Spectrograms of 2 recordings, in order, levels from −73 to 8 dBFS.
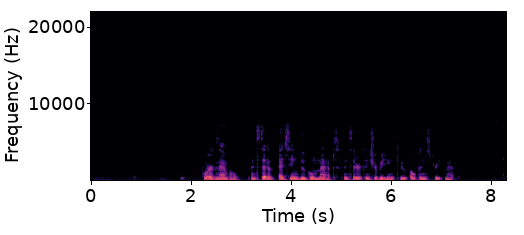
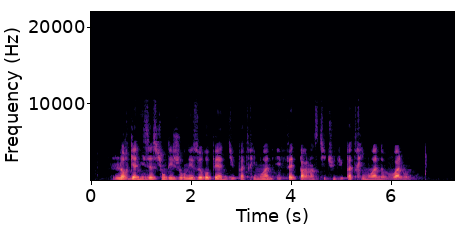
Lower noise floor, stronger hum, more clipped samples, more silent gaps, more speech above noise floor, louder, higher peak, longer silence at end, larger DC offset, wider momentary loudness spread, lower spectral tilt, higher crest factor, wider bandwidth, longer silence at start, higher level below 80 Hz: about the same, -71 dBFS vs -71 dBFS; neither; neither; neither; second, 43 dB vs 50 dB; second, -29 LUFS vs -22 LUFS; second, -8 dBFS vs -2 dBFS; first, 1.05 s vs 0.85 s; neither; second, 11 LU vs 14 LU; first, -8.5 dB/octave vs -6.5 dB/octave; about the same, 22 dB vs 20 dB; second, 7.4 kHz vs 10 kHz; first, 1.8 s vs 0.45 s; about the same, -64 dBFS vs -68 dBFS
